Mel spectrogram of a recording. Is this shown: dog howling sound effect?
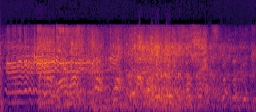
no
